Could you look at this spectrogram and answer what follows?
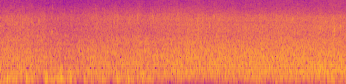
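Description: Wild, choppy sea water comes in off the open sea at Loch Ness, giving a loud, steady rush of waves and surf mixed with heavy wind buffeting the microphone, with no voices.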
